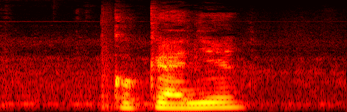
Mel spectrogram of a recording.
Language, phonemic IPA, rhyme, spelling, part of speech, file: French, /kɔ.kaɲ/, -aɲ, cocagne, noun, Fr-cocagne.ogg
- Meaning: Cockaigne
